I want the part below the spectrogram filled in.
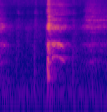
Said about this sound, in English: It sounds like you're coughing on air.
